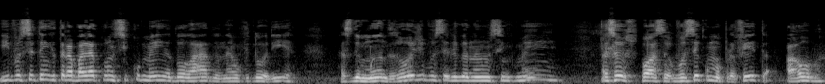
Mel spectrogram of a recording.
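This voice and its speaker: A man's high-pitched voice moves at a moderate pace, its pitch rising and falling in an ordinary way. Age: 60s. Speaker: mayoral candidate. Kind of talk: interview. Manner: filler-heavy, frequent 'né'.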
